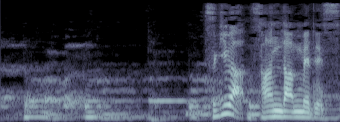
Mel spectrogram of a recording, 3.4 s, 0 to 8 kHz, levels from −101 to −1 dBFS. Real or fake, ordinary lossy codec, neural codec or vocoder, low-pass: fake; MP3, 32 kbps; codec, 16 kHz, 4 kbps, FreqCodec, larger model; 7.2 kHz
